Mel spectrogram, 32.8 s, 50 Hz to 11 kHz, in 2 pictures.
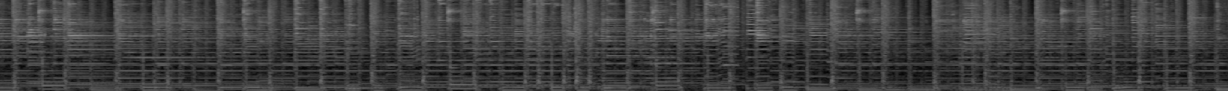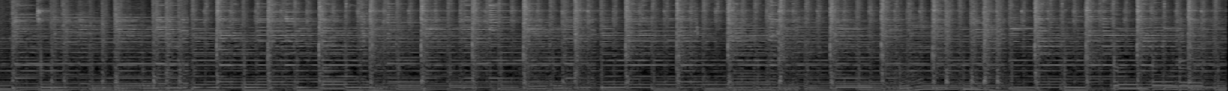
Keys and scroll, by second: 0.8 ctrl+g, 2.0 Up, 4.4 ctrl+g, 8.3 ctrl+c, 8.8 ctrl+f, 12.5 alt+Right, 16.2 alt+Tab, 17.8 ctrl+c, 19.0 ctrl+a, 20.3 Escape, 28.1 alt+Down, 28.4 Up.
